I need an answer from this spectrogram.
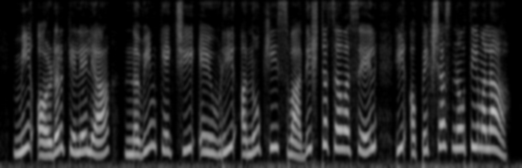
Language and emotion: Marathi, surprised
